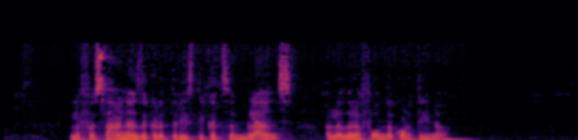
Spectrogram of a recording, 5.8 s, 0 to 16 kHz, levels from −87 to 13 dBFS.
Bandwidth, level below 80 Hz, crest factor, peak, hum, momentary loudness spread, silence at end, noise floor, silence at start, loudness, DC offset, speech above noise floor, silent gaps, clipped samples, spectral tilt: 11.5 kHz; -68 dBFS; 18 dB; -14 dBFS; none; 11 LU; 1.15 s; -75 dBFS; 0.7 s; -31 LUFS; under 0.1%; 45 dB; none; under 0.1%; -5 dB/octave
